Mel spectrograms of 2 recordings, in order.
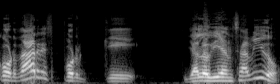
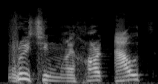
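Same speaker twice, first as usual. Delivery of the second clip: English phrase; 6 dB quieter, slower than usual. Shown as a demonstration. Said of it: "como dicen ahí".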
